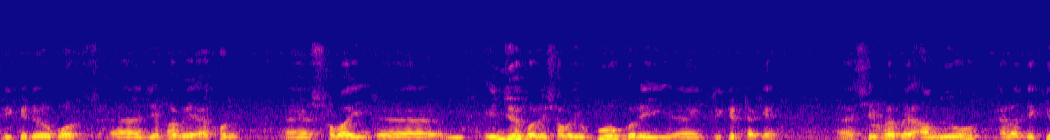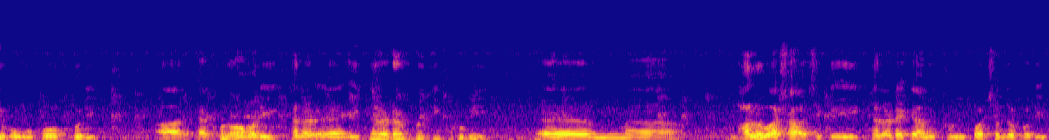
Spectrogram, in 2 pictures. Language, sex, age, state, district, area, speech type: Bengali, male, 45-60, West Bengal, Kolkata, urban, spontaneous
